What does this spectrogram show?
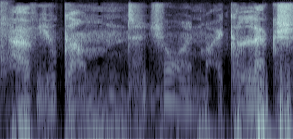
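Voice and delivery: soft, close, intimate whisper. Voicing an unseen creature that whispers in a player's ear: whispering in your ear. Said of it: "a voice whisper in your ear".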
